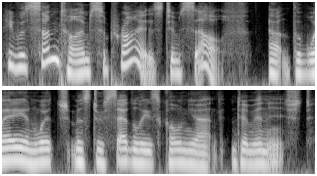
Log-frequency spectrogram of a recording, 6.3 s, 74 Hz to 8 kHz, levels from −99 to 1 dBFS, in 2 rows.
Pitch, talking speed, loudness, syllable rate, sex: 165 Hz, 135 wpm, -16 LUFS, 4.2 syllables/s, female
